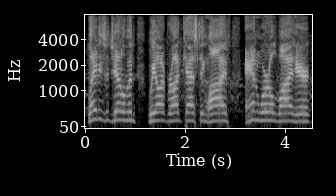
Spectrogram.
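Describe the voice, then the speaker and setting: High, gravelly man hosting a rally stream. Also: little pitch movement, unhurried, bright, forceful tone. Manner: sarcastic, scattered, lots of restarts. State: short on sleep. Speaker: live-stream host. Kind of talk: rambling live commentary. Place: outdoors at a street rally.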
